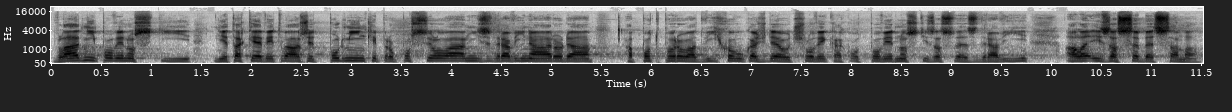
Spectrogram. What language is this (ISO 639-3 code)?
ces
